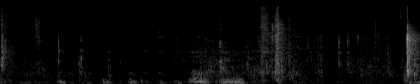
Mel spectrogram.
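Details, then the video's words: Dog Max working on a baseball hide indoors, soft breathy panting and gnawing, tearing sounds rising midway, ending in a sharp crack. "Max Destroys A Baseball Hide | NOT ASMR | DOG CHEWING"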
